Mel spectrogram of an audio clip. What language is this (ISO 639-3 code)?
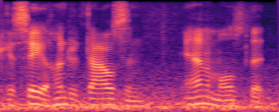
eng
